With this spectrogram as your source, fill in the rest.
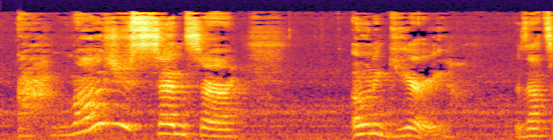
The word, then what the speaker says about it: onigiri: sensors and i'm like why don't you censor onigiri that's how you pronounce it do they not think western kids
